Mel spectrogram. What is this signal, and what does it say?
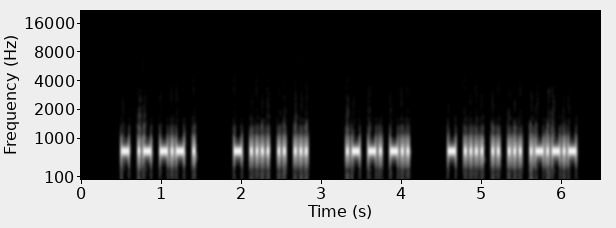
Morse code, heard as a keyed tone, about 36 wpm, 700 Hz. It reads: TAKE THIS AND THIS.
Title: 2x Word-Spacing - Sentences from Top 200 Words - 35wpm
